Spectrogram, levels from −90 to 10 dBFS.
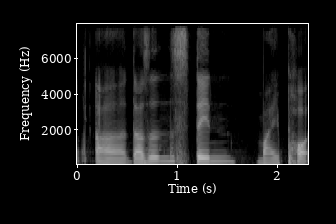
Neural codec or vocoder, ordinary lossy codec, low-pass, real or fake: none; none; none; real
